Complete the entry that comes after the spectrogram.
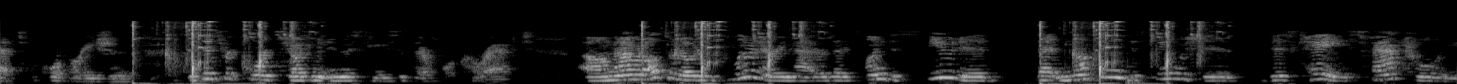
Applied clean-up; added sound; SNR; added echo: classical method WPE with log-MMSE.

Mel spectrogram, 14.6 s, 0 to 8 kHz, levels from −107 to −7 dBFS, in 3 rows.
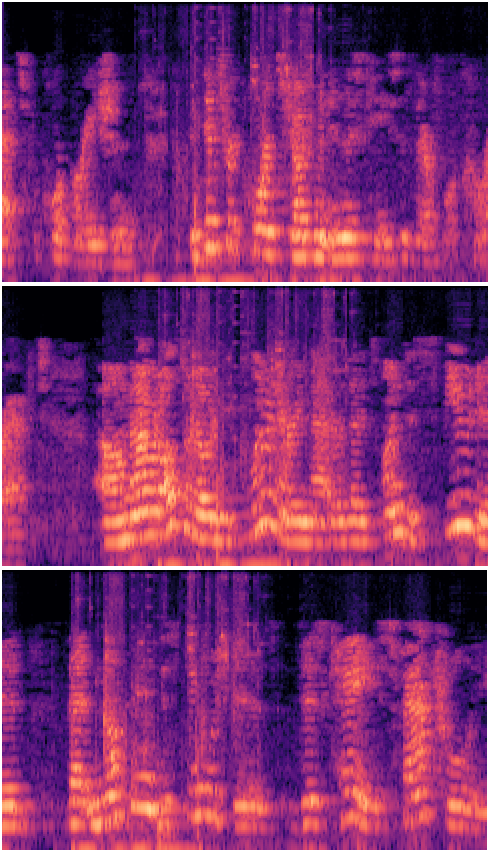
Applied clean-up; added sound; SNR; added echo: neural separator model SepFormer DNS4.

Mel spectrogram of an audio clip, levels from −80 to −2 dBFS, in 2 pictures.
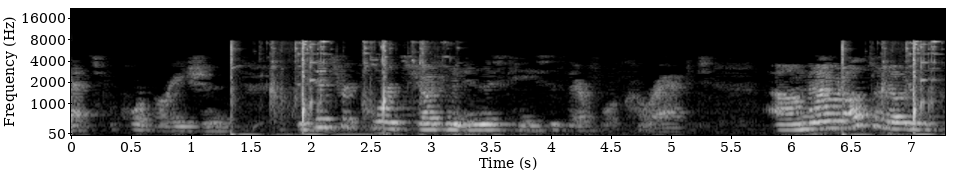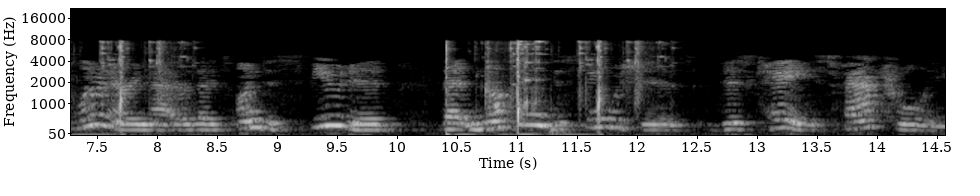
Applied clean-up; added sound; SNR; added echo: none; Shatter; 2 dB; reverberation time 0.2 s.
